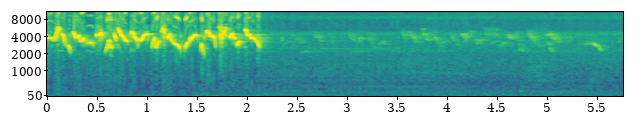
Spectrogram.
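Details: Female lemon-bellied white-eye calling to get males to sing: two seconds of rapid, loud, high zigzagging chirps, then near silence with faint distant twitters.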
